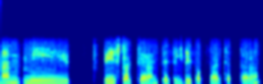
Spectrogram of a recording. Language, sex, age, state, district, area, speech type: Telugu, female, 18-30, Andhra Pradesh, Annamaya, rural, conversation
